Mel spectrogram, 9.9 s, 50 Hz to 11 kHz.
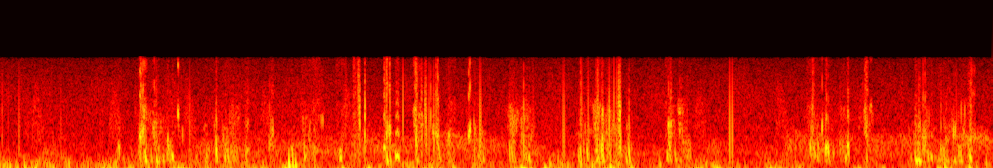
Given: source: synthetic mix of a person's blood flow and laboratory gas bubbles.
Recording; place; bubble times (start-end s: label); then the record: Doppler ultrasound of blood flow; subclavian vein
1.17-1.24 s: bubbles
1.35-1.88 s: bubbles
2.04-2.42 s: bubbles
2.45-2.53 s: bubbles
2.69-2.76 s: bubbles
2.91-2.96 s: bubbles
3.02-3.26 s: bubbles
3.37-3.47 s: bubbles
3.82-4.04 s: bubbles
4.13-4.25 s: bubbles
4.31-4.58 s: bubbles
4.66-4.88 s: bubbles
5.08-5.40 s: bubbles
5.75-6.37 s: bubbles
6.66-6.94 s: bubbles
8.08-8.54 s: bubbles
8.64-8.77 s: bubbles
9.09-9.77 s: bubbles
From the record:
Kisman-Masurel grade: 232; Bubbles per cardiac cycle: several, 3 to 8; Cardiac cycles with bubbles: 50 to 99%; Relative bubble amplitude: moderate (0.250 to 0.450); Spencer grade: 3 (all of the cardiac periods contain showers or single bubble signals, but not dominating or overriding the cardiac motion signals); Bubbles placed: anywhere in the cardiac cycle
